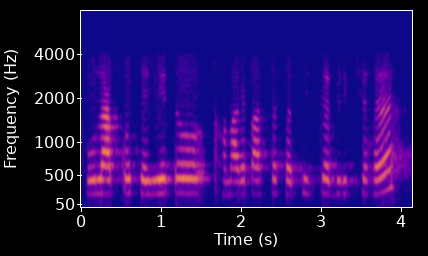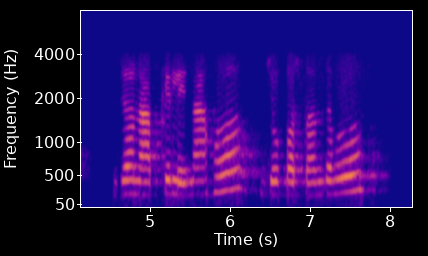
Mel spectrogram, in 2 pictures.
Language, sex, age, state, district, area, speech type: Hindi, female, 60+, Uttar Pradesh, Varanasi, rural, conversation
